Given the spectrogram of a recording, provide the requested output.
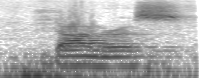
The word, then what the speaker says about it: Donruss: So we have Don Ross. Donruss. I always pronounce it Ross.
